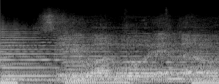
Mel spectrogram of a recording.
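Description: Music: a gospel hymn sung by a young men's choir over instrumental backing, with sustained chords and a pulsing bass line.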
